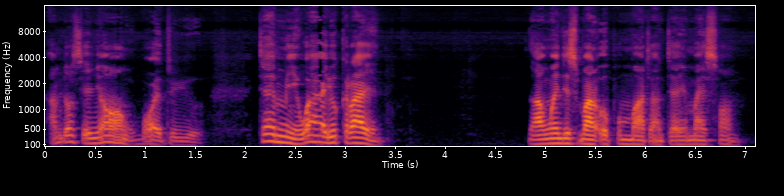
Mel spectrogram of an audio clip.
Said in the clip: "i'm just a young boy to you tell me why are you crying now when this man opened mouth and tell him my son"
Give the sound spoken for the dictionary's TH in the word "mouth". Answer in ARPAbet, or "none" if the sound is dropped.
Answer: T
